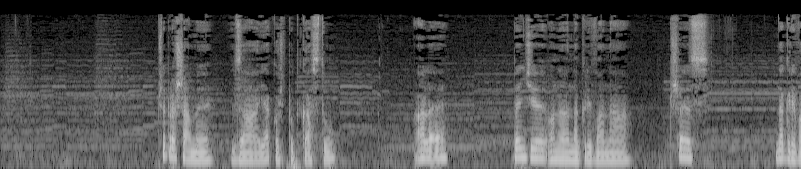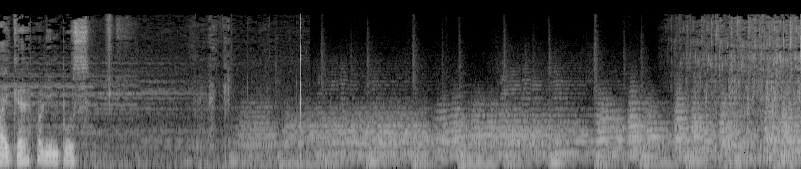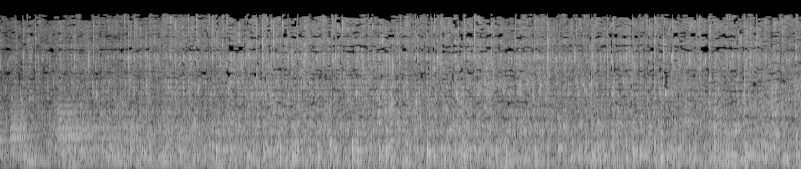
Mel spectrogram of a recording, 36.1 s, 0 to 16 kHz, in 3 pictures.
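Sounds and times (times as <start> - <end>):
speech: 2.4 - 5.1, 6.2 - 6.8, 7.7 - 10.8, 11.6 - 13.5
bathtub tap water gurgling: 22.1 - 36.0.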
